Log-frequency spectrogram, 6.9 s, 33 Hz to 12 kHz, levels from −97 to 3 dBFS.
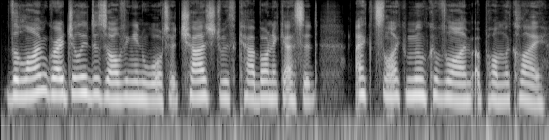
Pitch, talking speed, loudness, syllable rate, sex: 200 Hz, 155 wpm, -18 LUFS, 4.5 syllables/s, female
